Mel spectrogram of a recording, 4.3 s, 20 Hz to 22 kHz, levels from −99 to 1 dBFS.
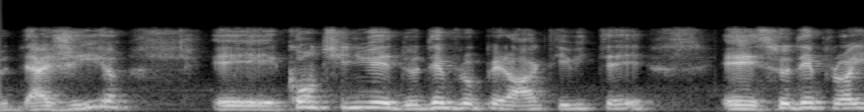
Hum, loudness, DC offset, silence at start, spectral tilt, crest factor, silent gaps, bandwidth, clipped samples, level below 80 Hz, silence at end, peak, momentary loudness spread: none; -22 LUFS; under 0.1%; 0 s; -5 dB/octave; 18 dB; none; 8.2 kHz; under 0.1%; -66 dBFS; 0 s; -4 dBFS; 10 LU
